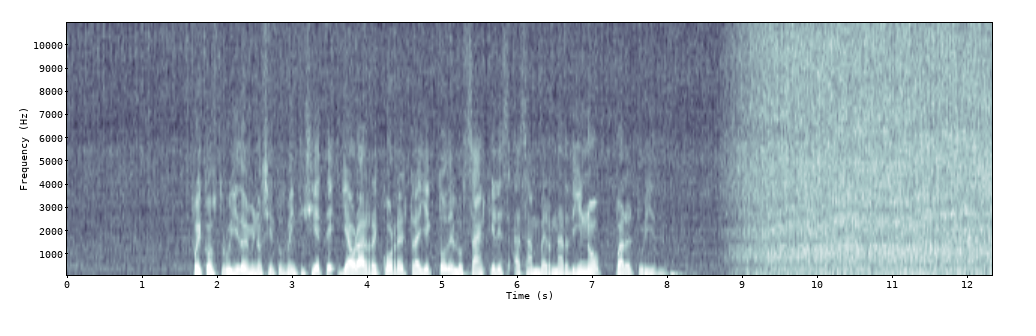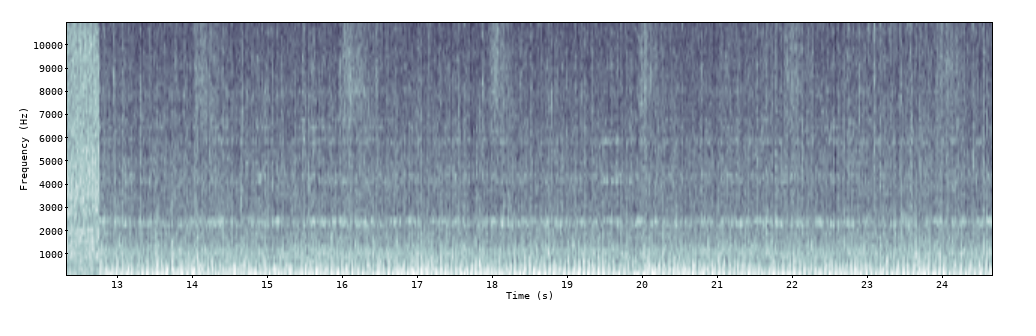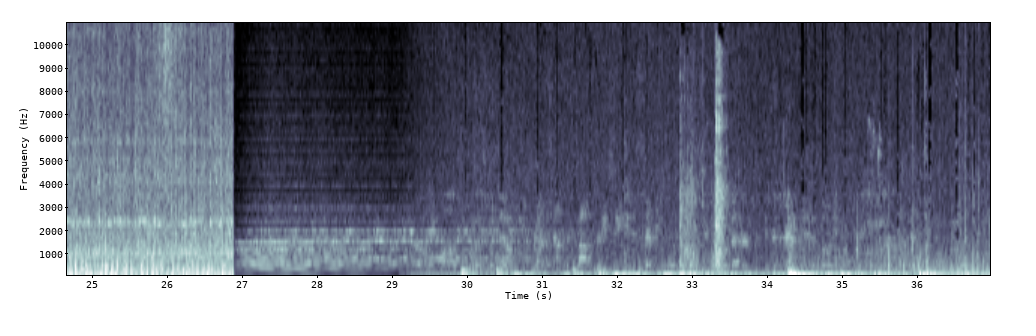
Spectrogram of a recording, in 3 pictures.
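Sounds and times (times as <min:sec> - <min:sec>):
steam locomotive rumble with whine: 0:00.0 - 0:26.9
steam locomotive hissing: 0:08.7 - 0:26.9
wind noise: 0:12.8 - 0:26.9.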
